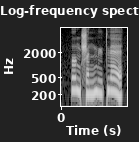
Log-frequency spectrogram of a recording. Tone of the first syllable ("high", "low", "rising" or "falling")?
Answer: falling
